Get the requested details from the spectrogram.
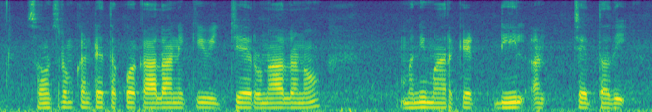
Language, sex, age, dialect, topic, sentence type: Telugu, male, 18-24, Telangana, banking, statement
